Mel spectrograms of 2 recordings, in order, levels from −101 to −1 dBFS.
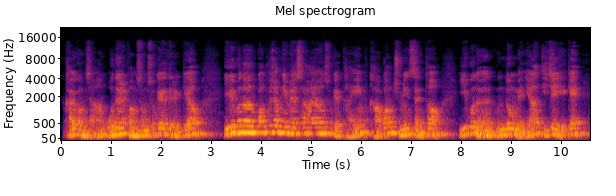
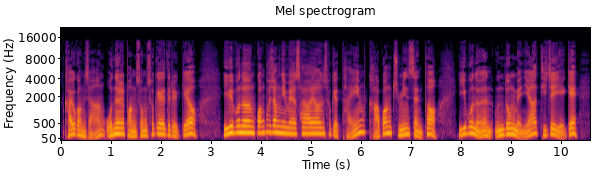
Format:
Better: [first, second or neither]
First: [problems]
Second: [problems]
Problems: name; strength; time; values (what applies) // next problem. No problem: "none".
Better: second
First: off-mic speech; far // room echo; noticeable; dies away in 0.5 s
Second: none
